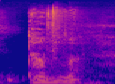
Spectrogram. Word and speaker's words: Dhamma: Like Dharma, right? In Sanskrit, in Pali is Dhamma, Dhamma.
